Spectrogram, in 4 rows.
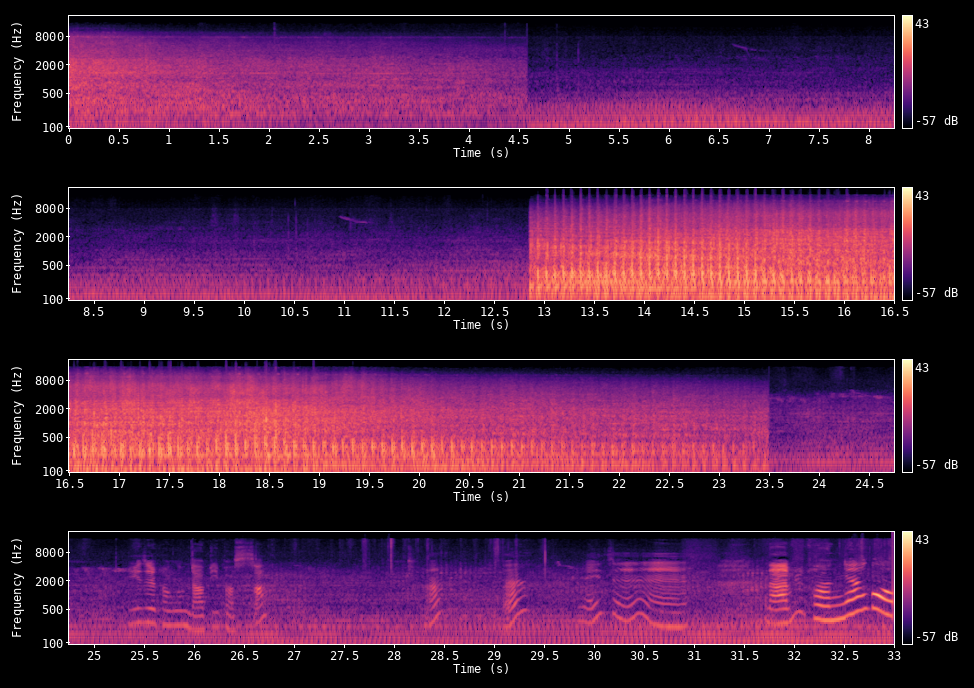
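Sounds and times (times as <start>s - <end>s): engine hum: 0.0s - 33.0s.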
